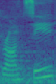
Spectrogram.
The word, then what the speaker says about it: Grancy: She lives and works between Berlin and Grancy. Is that how it's pronounced? Grancy, yeah.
